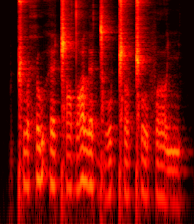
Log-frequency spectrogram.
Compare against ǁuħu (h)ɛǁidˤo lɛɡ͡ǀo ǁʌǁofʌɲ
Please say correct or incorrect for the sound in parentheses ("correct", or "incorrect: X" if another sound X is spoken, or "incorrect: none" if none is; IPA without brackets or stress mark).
correct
